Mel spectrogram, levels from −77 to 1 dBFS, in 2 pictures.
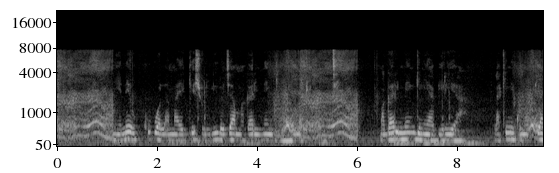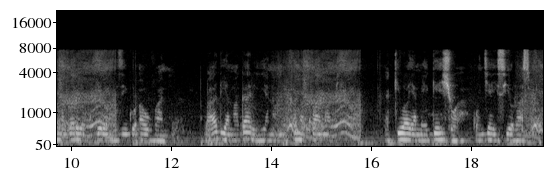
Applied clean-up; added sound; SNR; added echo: none; Zipper (clothing); 7 dB; none.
